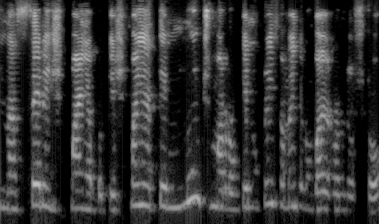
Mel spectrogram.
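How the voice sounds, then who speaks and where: A woman with an Angolan accent speaks at a very fast pace. Her high voice has lively intonation. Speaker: doctor and panel guest on immigration grief. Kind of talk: live-stream panel discussion. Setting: online live stream.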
